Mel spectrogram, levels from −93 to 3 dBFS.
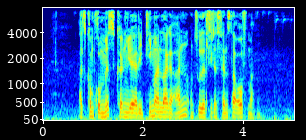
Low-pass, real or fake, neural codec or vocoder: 7.2 kHz; real; none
